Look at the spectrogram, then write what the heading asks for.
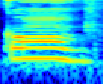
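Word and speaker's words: comb: जैसे एग्जाम्पल, सी ओ एम बी, सी ओ एम बी, एम बी में बी का उच्चारण नहीं होगा। सी ओ एम बी, कॉम, और डी यू एम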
